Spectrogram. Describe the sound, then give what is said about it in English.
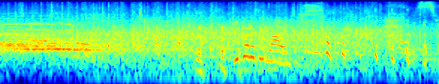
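A crowd claps for team payments in a debate vote, a steady, loud wash of applause that fills the whole stretch, with scattered cheers and voices rising through it and a brief spoken word near the start. “Give them a round of applause if you think they won.”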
